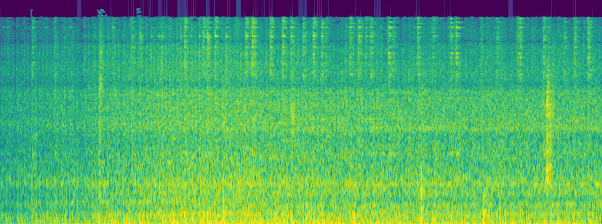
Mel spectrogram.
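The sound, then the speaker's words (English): An old Farmall Model A farm tractor engine runs steadily on a farm, recorded on an iPhone: a continuous rough, chugging rumble with faint periodic clicks throughout, and no voices. “Casey said he had an old Farmall Model A on his farm and would be happy to record it for me.”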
